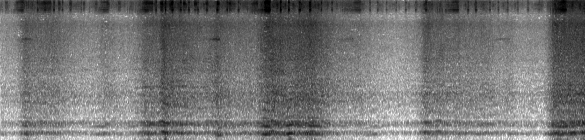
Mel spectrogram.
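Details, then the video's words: Honey bee swarm being hived, a dense droning hum with a steady low tone and overtones, swelling and fading in waves every few seconds, with brief handling knocks. "How To Catch Honey Bee Swarm"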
